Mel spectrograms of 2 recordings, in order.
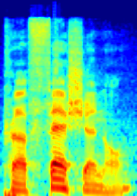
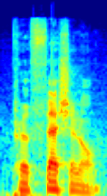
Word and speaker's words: professional: is going to be on the fair so professional professional and say that over and over again again until you get comfortable saying it professional okay now that we know how to pronounce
